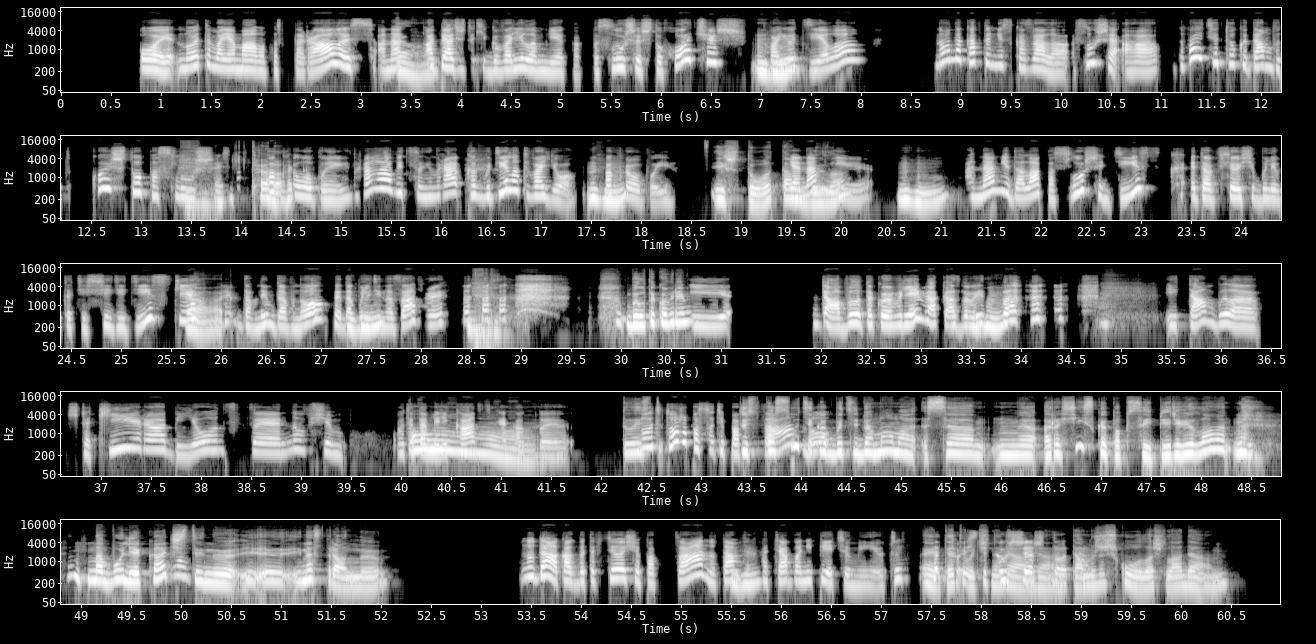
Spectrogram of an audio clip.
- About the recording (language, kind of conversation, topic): Russian, podcast, Как меняются твои музыкальные вкусы с возрастом?
- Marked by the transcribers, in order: tapping; other background noise; chuckle; unintelligible speech; laugh; chuckle; laugh; laugh; chuckle; other noise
